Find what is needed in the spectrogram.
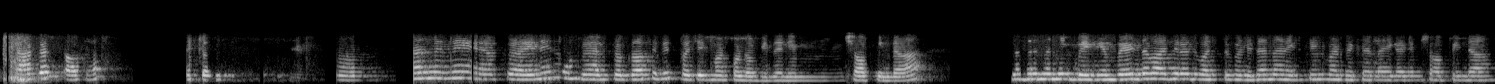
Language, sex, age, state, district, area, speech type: Kannada, female, 18-30, Karnataka, Hassan, rural, conversation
